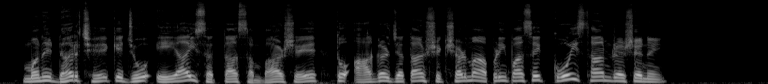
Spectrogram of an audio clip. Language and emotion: Gujarati, fearful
